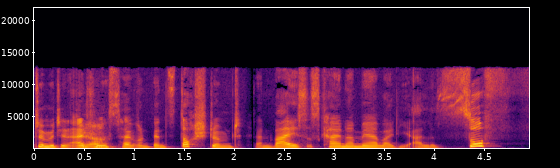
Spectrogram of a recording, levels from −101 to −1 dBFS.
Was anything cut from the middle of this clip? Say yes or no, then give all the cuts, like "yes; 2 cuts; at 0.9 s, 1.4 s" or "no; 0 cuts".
yes; 1 cut; at 2.1 s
